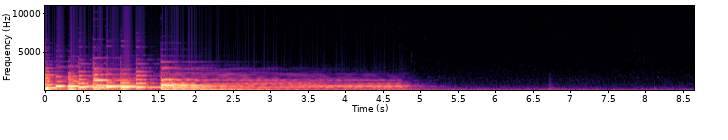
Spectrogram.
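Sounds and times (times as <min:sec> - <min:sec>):
prelude and fugue on clavier: 0:00.0 - 0:04.8.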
